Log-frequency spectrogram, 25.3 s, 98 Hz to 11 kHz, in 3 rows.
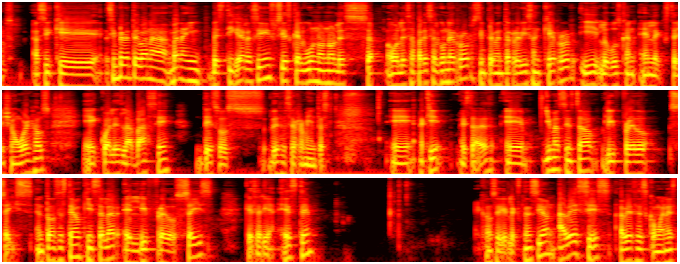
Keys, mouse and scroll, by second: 0.0-0.6 scroll up 4, 9.1 click, 12.3 click, 12.5 click, 19.0 click, 20.0 click, 20.4 click, 21.8 click.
